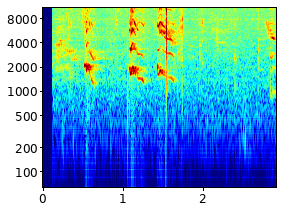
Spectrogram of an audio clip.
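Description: High-pitched, squeaky yaps from a Pomeranian, coming in short bursts about half a second apart.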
